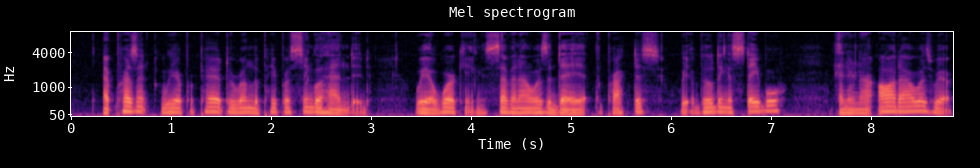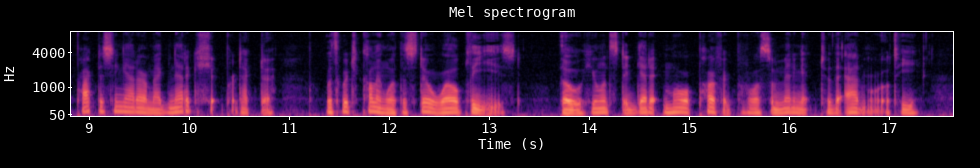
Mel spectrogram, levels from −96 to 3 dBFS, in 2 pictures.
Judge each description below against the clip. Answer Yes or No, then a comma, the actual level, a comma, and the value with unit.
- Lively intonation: No, average, 3.8 semitones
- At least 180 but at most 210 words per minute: Yes, fast, 205 wpm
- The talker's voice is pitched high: No, low, 105 Hz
